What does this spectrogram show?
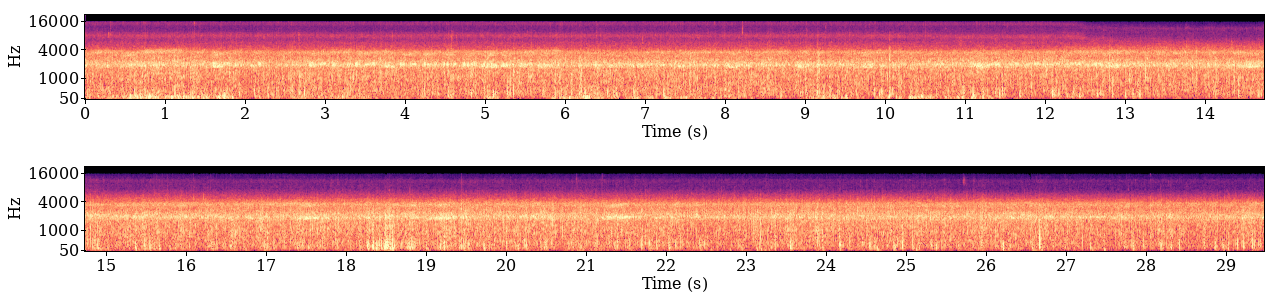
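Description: Steady rain falling over open paddy fields, an even hiss, with a low rumble in the first ten seconds or so.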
